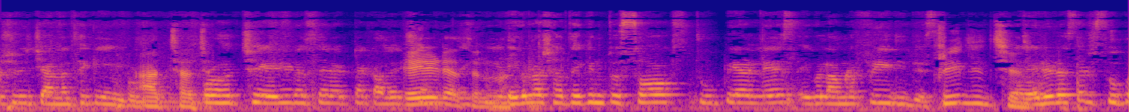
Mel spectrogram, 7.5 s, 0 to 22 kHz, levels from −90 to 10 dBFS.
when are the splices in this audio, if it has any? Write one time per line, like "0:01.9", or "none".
0:01.3
0:03.2
0:06.7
